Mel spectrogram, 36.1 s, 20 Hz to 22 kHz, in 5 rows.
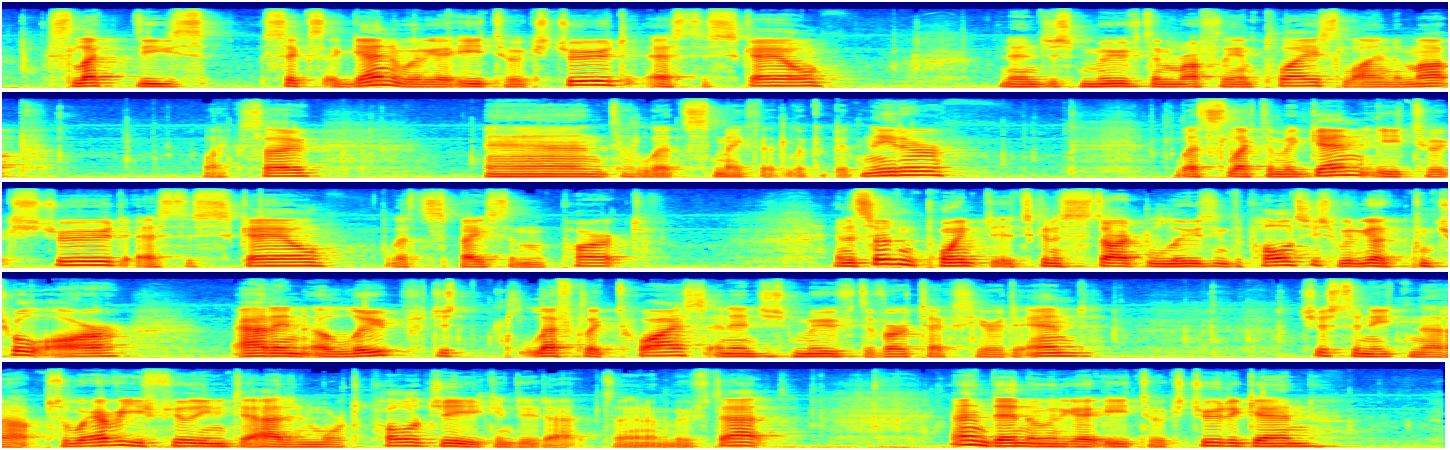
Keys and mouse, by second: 2.2 e, 3.2 s, 4.8 g, 6.2 click, 6.4 g, 9.1 g, 10.1 g, 11.9 g, 13.0 alt+a, 14.1 e, 15.0 s, 16.8 g, 21.8 ctrl+r, 25.6 g, 27.2 g, 31.2 g, 33.0 alt+a, 34.4 e.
